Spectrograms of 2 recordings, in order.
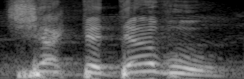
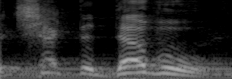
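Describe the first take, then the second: First: Slow, emphatic preacher's command; forceful command. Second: Slow, softer, measured command; restrained instruction. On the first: Preacher rousing congregation to tell neighbors, forceful. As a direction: repeat it with full preaching force. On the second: Preacher telling congregation what to say, restrained. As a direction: say it slowly, held back. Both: Real, not acted.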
